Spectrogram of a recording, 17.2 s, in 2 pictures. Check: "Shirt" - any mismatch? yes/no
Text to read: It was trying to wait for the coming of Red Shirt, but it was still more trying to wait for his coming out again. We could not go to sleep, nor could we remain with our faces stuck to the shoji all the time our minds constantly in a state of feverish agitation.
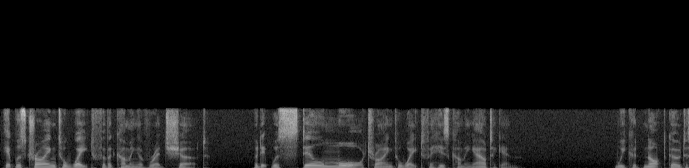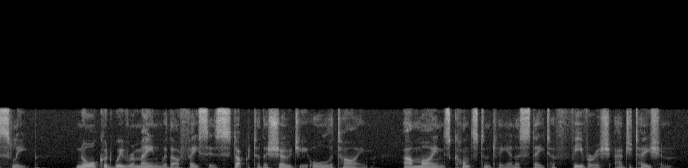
no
